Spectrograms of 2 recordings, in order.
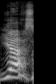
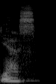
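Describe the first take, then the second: First: Loud, high triumphant yes; excited confirmation. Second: Private agreement. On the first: Audience member confirming Bree's message, loud excited yes. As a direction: burst out with joyful agreement. Jubilant confirmation, nodding so hard. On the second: Audience member nodding along privately, very soft confirmation. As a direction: say it softly, just to yourself. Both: Retold or imitated.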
